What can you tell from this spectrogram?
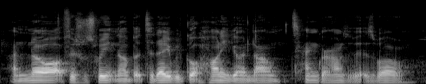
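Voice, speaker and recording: Dark and mellow, a man's very deep, low voice comes through with a British accent. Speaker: fitness vlogger. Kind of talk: casual vlog chat. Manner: energetic.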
